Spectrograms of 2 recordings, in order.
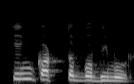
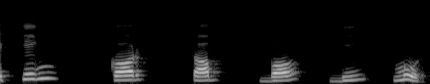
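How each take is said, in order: First: Said in the usual way. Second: "কিং কর্তব্য বিমূঢ়" very slowly, in six separate syllables. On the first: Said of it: "একটি জটিল শব্দ". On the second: Shown as a demonstration. Teacher counting six syllables, each one set apart. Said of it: "এখানে ছয়টা syllable আছে".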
